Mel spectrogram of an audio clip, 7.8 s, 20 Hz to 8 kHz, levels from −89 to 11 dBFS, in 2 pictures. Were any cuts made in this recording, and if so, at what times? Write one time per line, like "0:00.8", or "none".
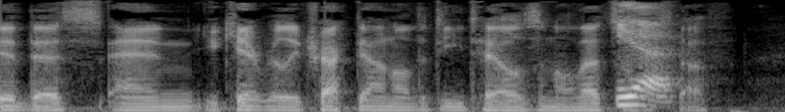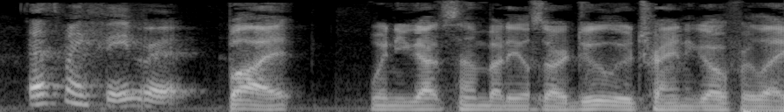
0:05.0
0:06.6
